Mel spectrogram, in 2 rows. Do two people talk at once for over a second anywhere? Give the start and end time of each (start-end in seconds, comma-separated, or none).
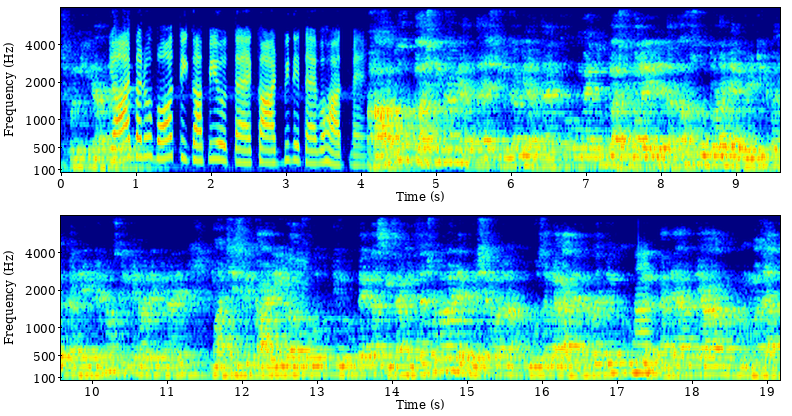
none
